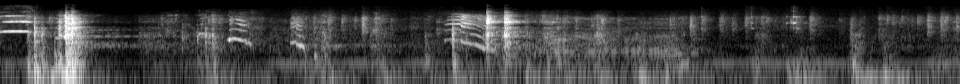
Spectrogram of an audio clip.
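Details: Siberian Husky puppy playing in a pen indoors, giving short high whines and yelps with sweeping, harmonic pitch, one loud cry near the start and a cluster midway, amid clattering, knocks and thumps of play.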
